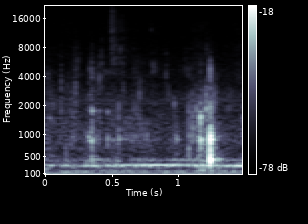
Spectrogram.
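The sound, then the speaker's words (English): A quiet sip of coffee, soft wet mouth sounds ending in a brief swallow, over a steady low background hum with no talking. “Sorry, one more sip of coffee.”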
